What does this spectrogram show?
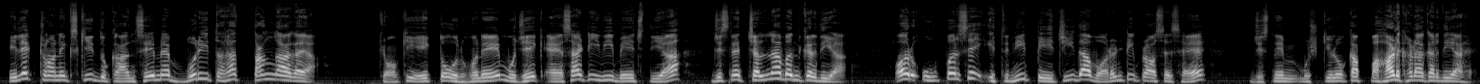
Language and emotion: Hindi, angry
